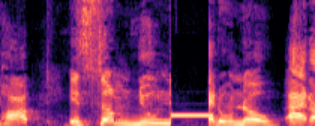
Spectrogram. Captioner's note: beep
